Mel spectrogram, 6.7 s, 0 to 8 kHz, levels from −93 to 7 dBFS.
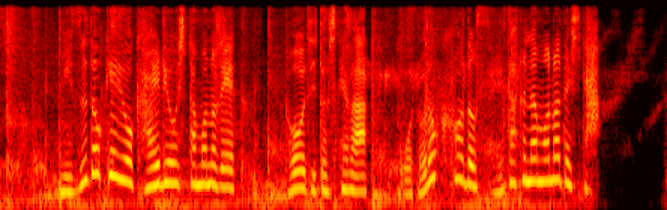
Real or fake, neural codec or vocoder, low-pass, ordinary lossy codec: fake; codec, 16 kHz, 2 kbps, X-Codec, HuBERT features, trained on LibriSpeech; 7.2 kHz; none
